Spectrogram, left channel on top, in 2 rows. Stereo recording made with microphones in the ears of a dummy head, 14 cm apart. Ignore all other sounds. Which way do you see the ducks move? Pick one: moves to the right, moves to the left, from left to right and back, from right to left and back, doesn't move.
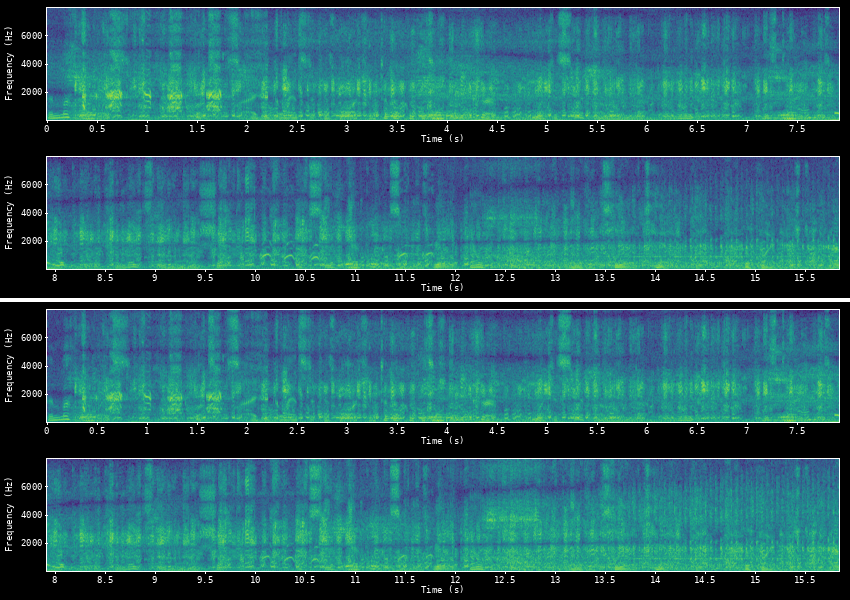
moves to the right.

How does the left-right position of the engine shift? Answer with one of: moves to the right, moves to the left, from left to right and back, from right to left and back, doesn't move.
moves to the right.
